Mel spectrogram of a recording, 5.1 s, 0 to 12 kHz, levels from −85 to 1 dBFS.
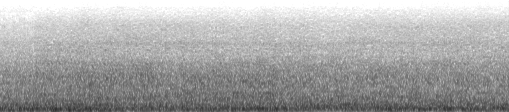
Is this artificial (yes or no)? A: yes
